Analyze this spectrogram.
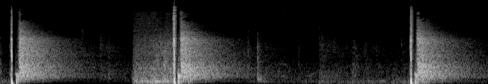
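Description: Three handgun shots fired at an indoor range, about a second and a half and then two and a half seconds apart. Each is a sharp crack followed by a short echoing ring-out.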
